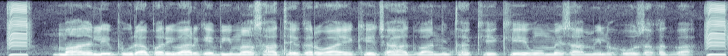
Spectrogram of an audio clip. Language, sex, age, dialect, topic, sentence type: Bhojpuri, male, 18-24, Southern / Standard, banking, question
